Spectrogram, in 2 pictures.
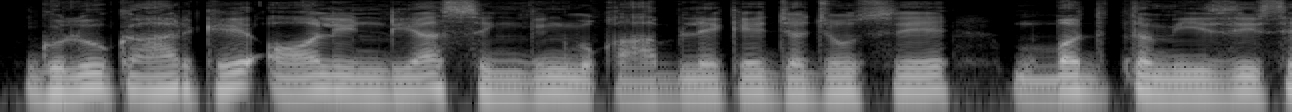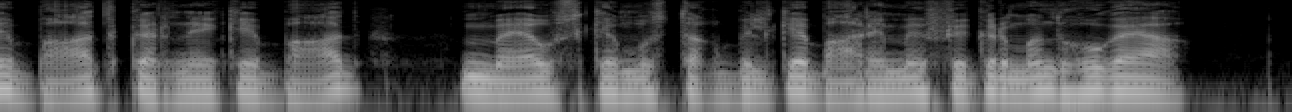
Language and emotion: Urdu, fearful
